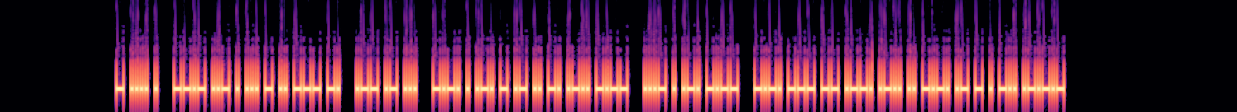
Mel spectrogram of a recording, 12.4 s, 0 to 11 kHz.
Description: Morse code, heard as a keyed tone, about 50 wpm, 700 Hz. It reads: THE QUESTION WAS CERTAINLY VERY COMPLICATED.
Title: Sentences from Top 1200 Words 50wpm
